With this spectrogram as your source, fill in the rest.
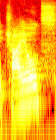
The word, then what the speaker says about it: child: E preste atenção também na pronúncia, né, que no singular tem o som de I, child. E no plural tem o som de chi, children.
